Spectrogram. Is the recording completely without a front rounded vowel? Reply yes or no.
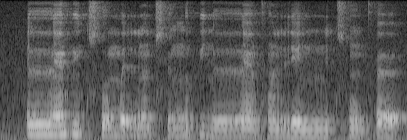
no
